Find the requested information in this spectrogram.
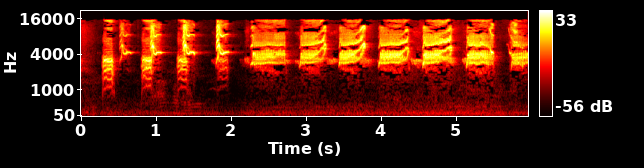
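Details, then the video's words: Long-tailed shrike singing energetically: a few sharp downslurred notes, then loud, buzzy, harsh notes repeated about twice per second, with steady low background noise. "Burung Cendet |Toed Gacor Abis"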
